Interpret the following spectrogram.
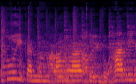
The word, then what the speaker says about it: haring: Haring bacanya haring.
